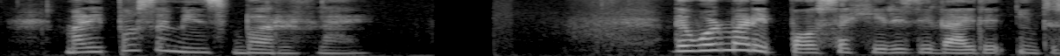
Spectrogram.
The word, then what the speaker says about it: mariposa: ma Li Paul Sam Mariposa follows rule number one because the naturalist rest of the world falls on the next to the last syllable the last syllable is sad and the next to the last level is poor I capitalized Paul so that you can see that's where the stress goes Mariposa ends with a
